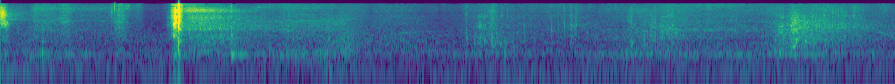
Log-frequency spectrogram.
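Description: A single sharp click about a second in, from the release lever of a hot-swap drive caddy on a rackmount server case, followed by faint handling noise.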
